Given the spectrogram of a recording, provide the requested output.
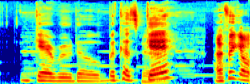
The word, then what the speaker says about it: Gerudo: have a face uh I always pronounce Gerudo with a soft G until breath of the wild came out still do it sometimes wait like Gerudo Gerudo that does sound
